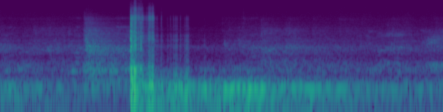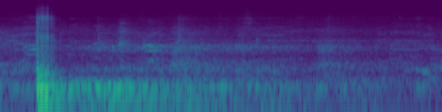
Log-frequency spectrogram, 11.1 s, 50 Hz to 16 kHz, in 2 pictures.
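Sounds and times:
ball hit with sharp crack: 1.1s - 2.6s, 6.0s - 7.0s.

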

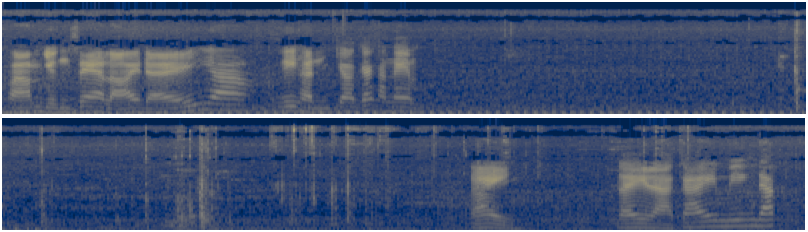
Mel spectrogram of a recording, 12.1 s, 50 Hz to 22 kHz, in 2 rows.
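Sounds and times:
small motorbike engine running: 0.0s - 12.0s
engine switch-off click: 5.8s - 6.4s.

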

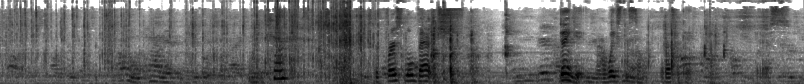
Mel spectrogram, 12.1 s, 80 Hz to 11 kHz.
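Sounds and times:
crinkling: 0.0s - 5.8s.

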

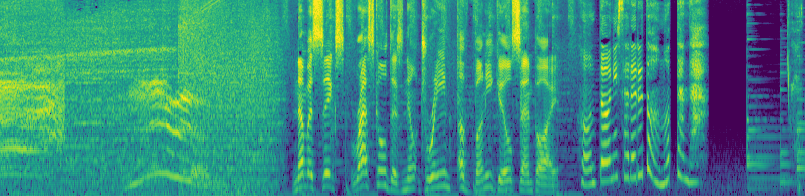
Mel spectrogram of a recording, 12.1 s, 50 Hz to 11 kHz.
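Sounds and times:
low rumble of sound effects: 9.1s - 11.6s.

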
